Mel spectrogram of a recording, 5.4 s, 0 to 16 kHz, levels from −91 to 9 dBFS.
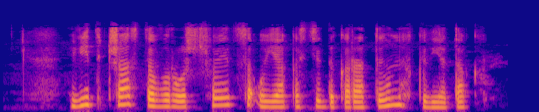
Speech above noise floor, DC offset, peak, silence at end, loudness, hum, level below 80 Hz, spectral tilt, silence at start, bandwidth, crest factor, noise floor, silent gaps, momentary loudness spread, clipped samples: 29 dB; under 0.1%; -2 dBFS; 0.7 s; -19 LUFS; none; -60 dBFS; -6 dB/octave; 0.7 s; 7.4 kHz; 18 dB; -47 dBFS; none; 6 LU; under 0.1%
